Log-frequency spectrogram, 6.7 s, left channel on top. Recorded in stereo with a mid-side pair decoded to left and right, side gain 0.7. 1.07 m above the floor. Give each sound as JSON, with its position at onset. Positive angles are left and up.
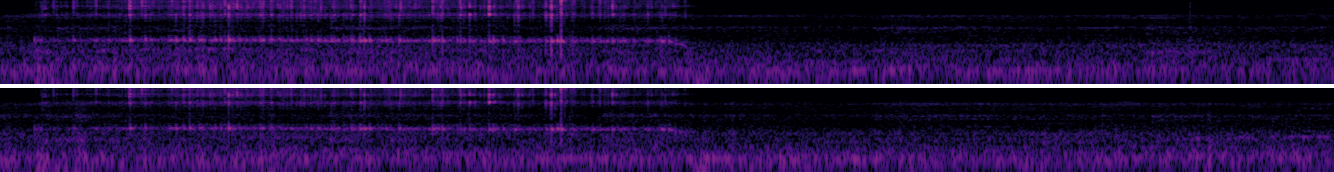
{"t": 0.2, "sound": "a pop", "azimuth_deg": 20, "distance_m": 1.1}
